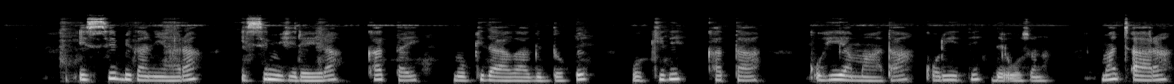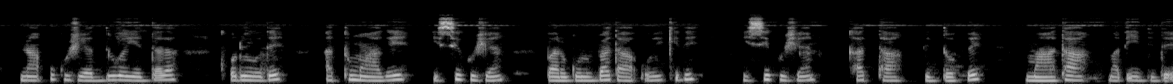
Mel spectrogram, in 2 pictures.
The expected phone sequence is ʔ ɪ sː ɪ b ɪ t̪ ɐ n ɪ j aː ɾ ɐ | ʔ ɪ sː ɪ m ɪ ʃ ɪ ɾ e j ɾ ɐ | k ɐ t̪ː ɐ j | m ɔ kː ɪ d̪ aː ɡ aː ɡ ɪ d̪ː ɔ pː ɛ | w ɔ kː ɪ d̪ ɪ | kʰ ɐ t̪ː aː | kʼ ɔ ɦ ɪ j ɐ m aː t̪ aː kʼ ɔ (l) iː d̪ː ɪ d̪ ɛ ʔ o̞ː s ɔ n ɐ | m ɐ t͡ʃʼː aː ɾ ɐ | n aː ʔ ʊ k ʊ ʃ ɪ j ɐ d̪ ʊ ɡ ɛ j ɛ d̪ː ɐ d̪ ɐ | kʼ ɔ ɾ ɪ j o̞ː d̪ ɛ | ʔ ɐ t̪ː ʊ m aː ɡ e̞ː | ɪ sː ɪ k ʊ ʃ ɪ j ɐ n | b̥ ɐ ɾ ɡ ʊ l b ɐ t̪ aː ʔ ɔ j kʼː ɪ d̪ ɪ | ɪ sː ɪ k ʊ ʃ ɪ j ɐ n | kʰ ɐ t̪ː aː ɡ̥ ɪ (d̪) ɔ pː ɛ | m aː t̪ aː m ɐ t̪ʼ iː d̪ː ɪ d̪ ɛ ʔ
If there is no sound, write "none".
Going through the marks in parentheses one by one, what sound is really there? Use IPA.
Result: ɾ, d̪ː

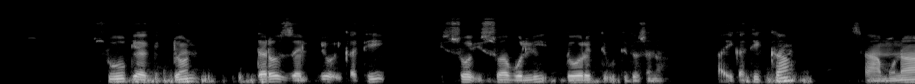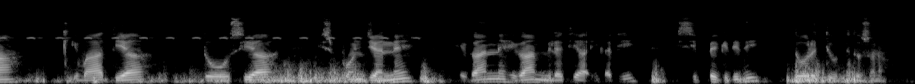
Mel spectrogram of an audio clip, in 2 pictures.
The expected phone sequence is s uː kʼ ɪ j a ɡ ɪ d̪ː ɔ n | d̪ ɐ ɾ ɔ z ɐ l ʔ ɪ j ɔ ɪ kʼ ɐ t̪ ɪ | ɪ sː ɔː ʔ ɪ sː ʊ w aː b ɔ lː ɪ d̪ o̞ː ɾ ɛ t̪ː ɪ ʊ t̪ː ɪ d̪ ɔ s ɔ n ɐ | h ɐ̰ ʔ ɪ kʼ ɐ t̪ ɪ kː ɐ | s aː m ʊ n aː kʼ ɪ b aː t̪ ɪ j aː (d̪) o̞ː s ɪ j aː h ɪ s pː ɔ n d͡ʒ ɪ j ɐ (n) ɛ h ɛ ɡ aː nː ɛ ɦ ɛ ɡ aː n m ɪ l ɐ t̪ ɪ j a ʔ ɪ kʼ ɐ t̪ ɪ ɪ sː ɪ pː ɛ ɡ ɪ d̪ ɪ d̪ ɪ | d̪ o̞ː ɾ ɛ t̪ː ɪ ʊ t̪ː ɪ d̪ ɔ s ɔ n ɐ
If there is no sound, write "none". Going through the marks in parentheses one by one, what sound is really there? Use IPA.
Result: d̪, nː

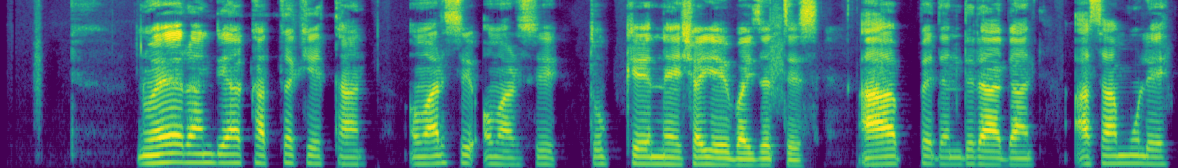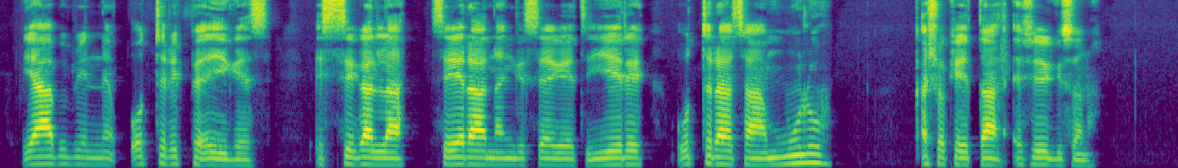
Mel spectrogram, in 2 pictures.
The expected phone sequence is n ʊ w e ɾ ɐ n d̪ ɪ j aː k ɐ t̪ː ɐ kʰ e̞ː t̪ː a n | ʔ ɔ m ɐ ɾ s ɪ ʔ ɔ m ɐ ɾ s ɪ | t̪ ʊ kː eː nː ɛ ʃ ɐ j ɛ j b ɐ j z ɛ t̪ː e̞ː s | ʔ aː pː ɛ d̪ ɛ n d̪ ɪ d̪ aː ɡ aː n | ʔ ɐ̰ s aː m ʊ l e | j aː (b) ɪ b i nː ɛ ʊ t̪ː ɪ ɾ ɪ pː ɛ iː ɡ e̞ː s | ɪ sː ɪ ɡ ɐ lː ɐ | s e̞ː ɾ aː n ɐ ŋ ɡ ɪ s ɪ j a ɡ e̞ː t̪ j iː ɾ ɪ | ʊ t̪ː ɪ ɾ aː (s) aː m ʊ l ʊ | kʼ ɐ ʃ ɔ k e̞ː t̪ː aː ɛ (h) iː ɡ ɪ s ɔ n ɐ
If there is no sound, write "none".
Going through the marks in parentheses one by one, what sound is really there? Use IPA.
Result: b, s, f

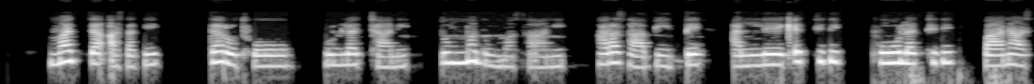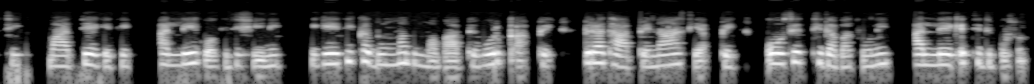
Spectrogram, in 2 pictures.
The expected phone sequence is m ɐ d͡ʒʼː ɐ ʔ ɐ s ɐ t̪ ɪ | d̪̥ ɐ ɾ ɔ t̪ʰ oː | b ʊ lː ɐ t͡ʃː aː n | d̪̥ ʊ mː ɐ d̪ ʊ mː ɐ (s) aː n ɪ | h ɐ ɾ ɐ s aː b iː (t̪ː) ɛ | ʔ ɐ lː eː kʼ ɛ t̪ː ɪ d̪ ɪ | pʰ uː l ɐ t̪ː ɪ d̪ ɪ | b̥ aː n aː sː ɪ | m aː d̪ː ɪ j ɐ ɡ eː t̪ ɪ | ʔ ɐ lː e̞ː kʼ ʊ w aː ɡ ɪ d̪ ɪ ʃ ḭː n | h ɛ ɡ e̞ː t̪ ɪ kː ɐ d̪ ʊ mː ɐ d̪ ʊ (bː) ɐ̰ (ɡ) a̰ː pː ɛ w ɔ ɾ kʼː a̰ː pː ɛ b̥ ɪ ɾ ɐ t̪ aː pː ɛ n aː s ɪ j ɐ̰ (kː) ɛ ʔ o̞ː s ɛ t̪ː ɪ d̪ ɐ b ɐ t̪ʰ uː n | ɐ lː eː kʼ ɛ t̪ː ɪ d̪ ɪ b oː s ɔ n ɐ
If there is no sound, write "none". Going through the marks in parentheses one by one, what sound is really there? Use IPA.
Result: s, d̪ː, mː, b, pː

